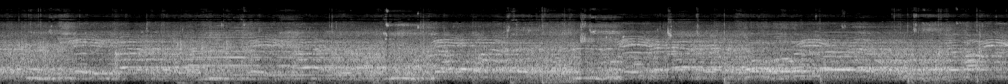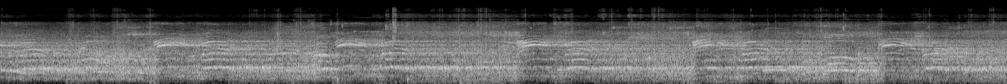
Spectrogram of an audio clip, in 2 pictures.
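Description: Basketball being played on a hardwood court in an echoing sports hall. The ball bounces as it is dribbled, and basketball shoes squeak in many short, high chirps. Voices from players and spectators run underneath.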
